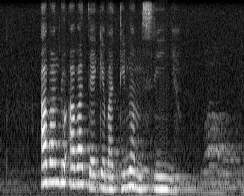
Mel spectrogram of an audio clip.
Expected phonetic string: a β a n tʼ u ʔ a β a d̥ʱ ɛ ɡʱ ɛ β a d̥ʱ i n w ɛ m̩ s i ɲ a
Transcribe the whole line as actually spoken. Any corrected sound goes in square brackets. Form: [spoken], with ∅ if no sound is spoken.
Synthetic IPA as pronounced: a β a n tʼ u ʔ a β a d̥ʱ ɛ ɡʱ ɛ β a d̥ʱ i n w [a] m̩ s [iː] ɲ a

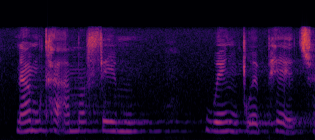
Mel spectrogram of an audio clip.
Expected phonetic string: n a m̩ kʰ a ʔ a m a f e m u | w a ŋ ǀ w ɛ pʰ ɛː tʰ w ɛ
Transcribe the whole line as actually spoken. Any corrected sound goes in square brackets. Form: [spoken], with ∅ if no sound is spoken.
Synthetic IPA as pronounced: n a m̩ kʰ a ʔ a m a f e m u | w [ɛ] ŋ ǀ w ɛ pʰ ɛː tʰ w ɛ

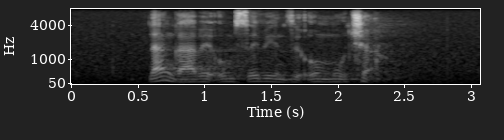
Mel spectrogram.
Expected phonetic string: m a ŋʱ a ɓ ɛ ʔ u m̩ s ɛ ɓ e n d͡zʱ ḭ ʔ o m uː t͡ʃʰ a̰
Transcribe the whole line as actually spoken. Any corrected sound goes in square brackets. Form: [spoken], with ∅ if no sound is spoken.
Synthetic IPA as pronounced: [n] a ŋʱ a ɓ ɛ ʔ u m̩ s ɛ ɓ e n d͡zʱ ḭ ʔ o m uː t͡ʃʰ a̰

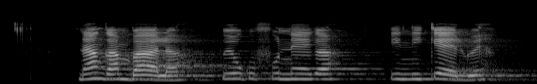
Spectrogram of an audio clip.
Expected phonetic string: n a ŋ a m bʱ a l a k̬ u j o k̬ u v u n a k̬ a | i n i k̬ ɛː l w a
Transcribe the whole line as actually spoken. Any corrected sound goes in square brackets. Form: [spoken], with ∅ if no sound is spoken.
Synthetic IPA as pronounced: n a ŋ a m bʱ a l a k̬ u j o k̬ u [f] u n [ɛ] k̬ a | i n i k̬ ɛː l w [ɛ]

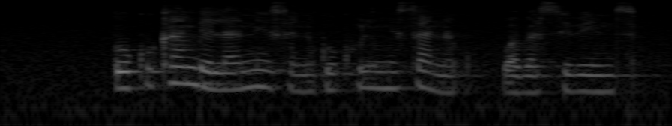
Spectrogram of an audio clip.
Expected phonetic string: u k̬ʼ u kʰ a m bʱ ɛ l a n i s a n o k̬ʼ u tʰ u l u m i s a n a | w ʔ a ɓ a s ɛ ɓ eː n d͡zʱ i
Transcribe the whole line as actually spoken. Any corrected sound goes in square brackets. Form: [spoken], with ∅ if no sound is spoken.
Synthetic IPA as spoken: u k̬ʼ u kʰ a m bʱ ɛ l a n i s a n o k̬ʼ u [kʰ] u l u m i s a n a | w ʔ a ɓ a s ɛ ɓ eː n d͡zʱ i

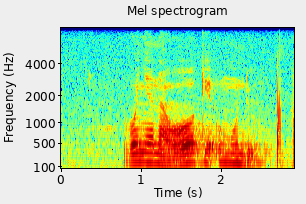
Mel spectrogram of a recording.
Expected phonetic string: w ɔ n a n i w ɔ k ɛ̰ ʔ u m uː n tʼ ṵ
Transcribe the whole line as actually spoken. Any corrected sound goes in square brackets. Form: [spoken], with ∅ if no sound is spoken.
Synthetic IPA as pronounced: [β] ɔ [ɲ] a n [a] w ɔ k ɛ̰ ʔ u m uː n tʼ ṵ

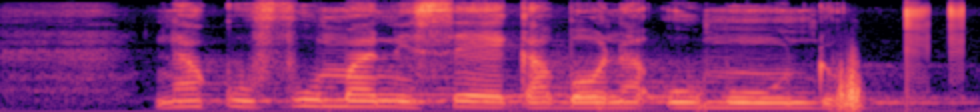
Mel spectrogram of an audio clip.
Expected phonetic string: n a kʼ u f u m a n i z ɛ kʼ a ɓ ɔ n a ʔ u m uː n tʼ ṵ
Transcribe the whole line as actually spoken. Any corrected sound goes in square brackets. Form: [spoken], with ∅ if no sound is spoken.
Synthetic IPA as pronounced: n a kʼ u f u m a n i [s] ɛ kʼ a ɓ ɔ n a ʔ u m uː n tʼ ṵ

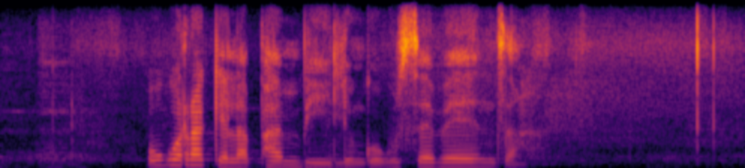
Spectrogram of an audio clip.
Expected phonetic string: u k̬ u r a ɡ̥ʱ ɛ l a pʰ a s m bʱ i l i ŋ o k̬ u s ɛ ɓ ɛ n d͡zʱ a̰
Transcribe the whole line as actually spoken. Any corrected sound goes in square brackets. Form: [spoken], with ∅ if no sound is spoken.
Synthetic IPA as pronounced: u k̬ u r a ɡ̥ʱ ɛ l a pʰ a [∅] m bʱ i l i ŋ o k̬ u s ɛ ɓ [ɛː] n d͡zʱ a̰

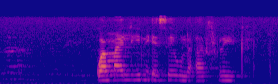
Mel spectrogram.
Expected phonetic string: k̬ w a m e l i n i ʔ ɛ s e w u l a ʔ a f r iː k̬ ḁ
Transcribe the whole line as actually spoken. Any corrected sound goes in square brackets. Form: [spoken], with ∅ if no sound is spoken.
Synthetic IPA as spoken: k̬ w a m [a] l i n i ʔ ɛ s e w u l a ʔ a f r iː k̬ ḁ

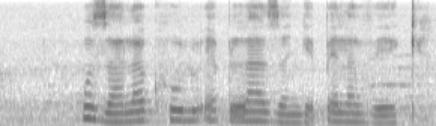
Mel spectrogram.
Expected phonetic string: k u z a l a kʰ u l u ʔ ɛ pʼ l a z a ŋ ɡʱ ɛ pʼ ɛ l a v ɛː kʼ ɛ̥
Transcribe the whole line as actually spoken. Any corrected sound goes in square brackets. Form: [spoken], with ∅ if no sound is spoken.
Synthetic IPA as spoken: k u z a l a kʰ u l u ʔ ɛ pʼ l a z a ŋ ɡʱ ɛ pʼ ɛ l a v ɛː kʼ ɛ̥

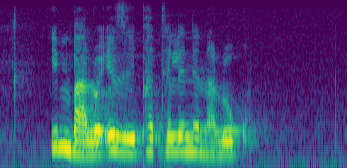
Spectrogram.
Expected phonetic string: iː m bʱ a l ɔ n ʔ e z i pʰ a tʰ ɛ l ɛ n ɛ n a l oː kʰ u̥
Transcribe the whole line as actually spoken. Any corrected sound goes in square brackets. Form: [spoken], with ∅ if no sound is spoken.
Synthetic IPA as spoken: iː m bʱ a l ɔ [∅] ʔ e z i pʰ a tʰ ɛ l ɛ n ɛ n a l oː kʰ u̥

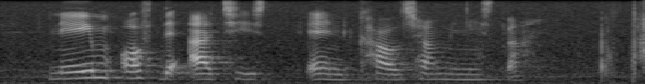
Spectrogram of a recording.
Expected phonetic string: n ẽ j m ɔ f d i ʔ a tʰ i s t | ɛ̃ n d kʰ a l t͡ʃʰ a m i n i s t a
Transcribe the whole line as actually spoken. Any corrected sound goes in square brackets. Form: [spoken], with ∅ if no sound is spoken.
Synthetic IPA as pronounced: n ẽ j m ɔ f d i ʔ a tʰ i s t | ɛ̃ n d kʰ a l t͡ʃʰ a m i n i s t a

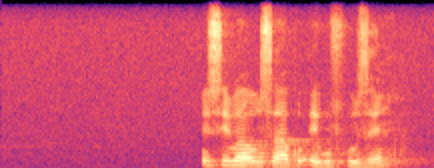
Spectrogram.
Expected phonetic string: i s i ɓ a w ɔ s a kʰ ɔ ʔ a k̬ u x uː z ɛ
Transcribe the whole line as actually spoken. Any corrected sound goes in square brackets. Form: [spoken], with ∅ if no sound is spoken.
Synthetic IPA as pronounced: i s i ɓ a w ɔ s a kʰ ɔ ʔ [e] k̬ u [f] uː z ɛ

